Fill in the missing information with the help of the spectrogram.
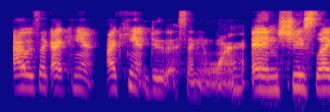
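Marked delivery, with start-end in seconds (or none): none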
